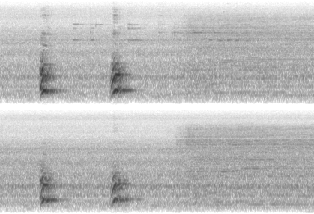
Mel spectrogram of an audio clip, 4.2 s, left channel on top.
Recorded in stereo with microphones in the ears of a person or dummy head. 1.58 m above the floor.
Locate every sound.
0.5 s a dog barking: 35° left (ahead or behind), 2 m
2.2 s a blender: 70° right (ahead or behind), 8.5 m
